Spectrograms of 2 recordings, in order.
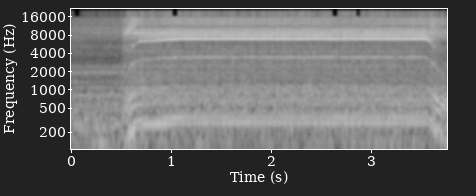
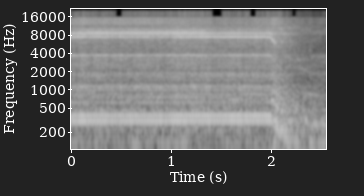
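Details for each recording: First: Slot car motor on test after swapping back to its original end bell: a sharp, high, steady whine spins up instantly, holds an even pitch about three seconds, winds down; noticeably faster, smooth and healthy. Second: Slot car after racing, previously faster but now slowed to about 3.8–3.9: steady high motor whine for two seconds then winding down, pitch lower than it should be; slow-running motor, cause to be investigated.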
